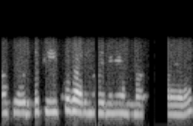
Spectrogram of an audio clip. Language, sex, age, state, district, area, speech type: Malayalam, female, 30-45, Kerala, Idukki, rural, conversation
